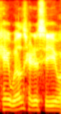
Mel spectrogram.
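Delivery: plain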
